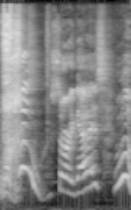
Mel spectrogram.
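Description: A single person sneezes sharply near the microphone, followed by brief speech and a short exclamation, indoors during a miniature painting session.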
